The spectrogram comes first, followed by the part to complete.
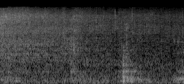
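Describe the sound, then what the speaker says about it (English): Gravy being stirred into chicken pot pie filling in a pan on a Big Green Egg grill, with a steady close sizzle and soft scraping stir strokes over about two seconds, no talking. "And just stir that in."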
